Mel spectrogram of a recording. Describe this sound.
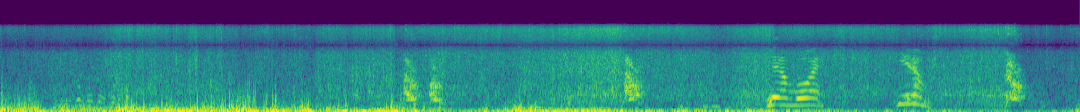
Water splashing, a dog barking, and a man talking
